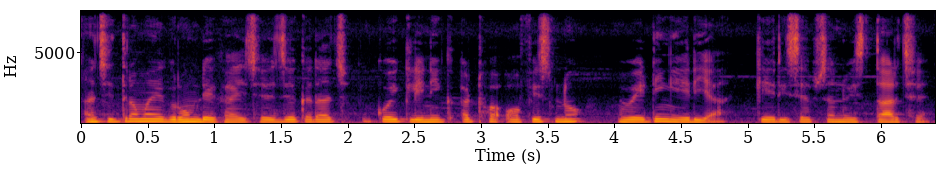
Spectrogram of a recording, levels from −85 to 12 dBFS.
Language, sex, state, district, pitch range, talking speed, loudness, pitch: Gujarati, male, Gujarat, Valsad, 140-155 Hz, 180 wpm, -16 LUFS, 145 Hz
